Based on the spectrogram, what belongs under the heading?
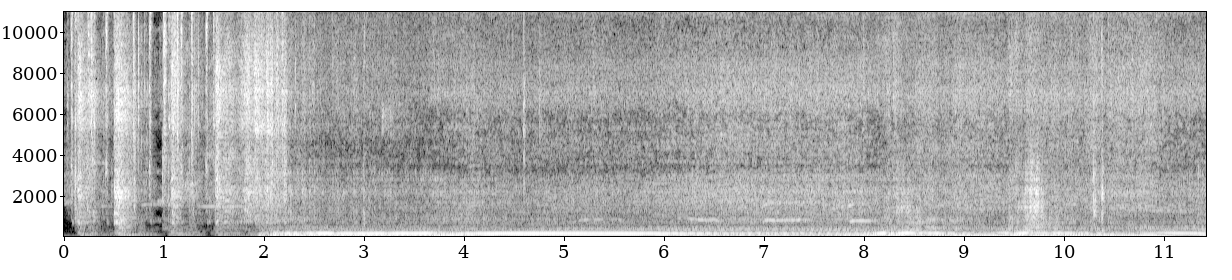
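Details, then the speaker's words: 1993–96 Lancer GLXi after replacing distributor cap and high-tension wires to fix hesitation and popping: engine starts, settles to an even idle, clean revs with no popping; repair successful. "Fully mawala na yung putok-putok."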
